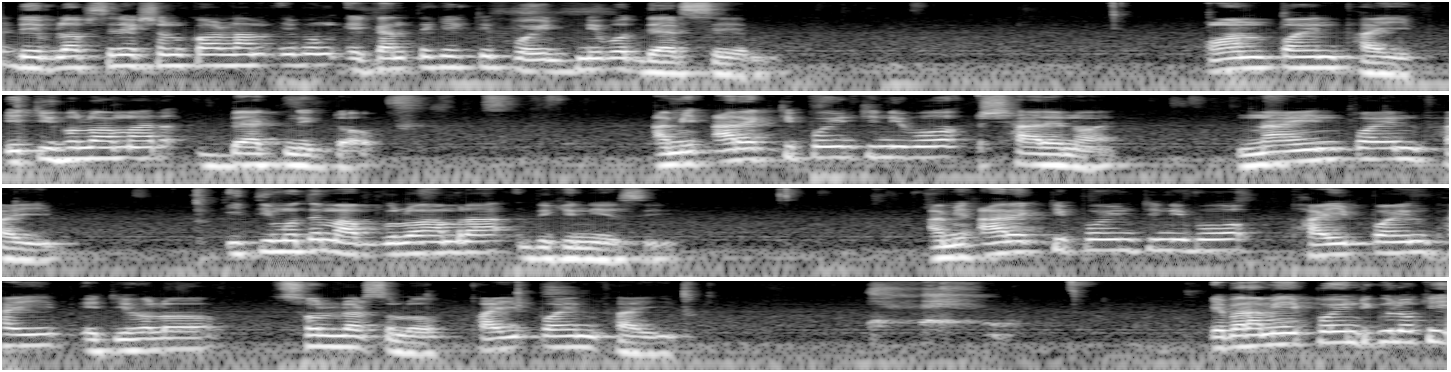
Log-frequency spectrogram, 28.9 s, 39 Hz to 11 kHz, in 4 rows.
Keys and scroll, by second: 4.9 Down, 6.1 KP_1, 6.4 KP_Decimal, 6.8 KP_5, 7.3 Return, 11.7 Down, 13.5 KP_9, 14.0 KP_Decimal, 14.6 KP_5, 15.5 Return, 21.3 Down, 23.9 KP_5, 24.3 KP_Decimal, 24.6 KP_5, 25.1 Return.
